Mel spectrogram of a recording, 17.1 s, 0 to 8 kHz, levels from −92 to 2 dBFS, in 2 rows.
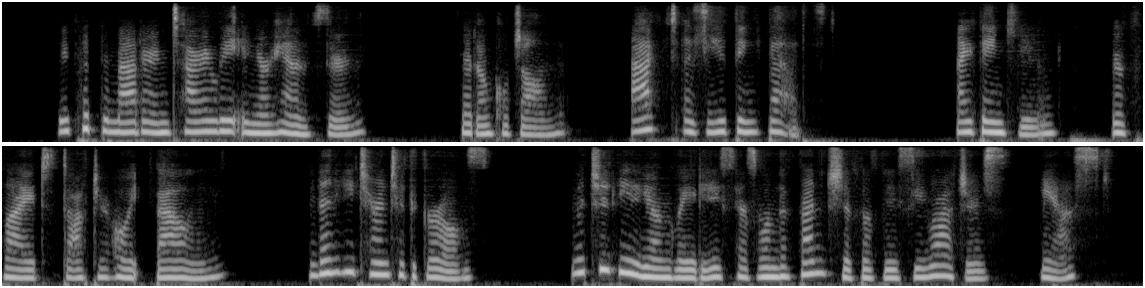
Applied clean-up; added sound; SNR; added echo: neural mask model DeepFilterNet 3.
